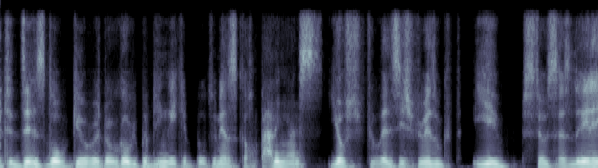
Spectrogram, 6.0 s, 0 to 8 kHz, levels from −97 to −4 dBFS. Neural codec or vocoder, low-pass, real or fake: codec, 16 kHz in and 24 kHz out, 0.4 kbps, LongCat-Audio-Codec, four codebook decoder; 7.2 kHz; fake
